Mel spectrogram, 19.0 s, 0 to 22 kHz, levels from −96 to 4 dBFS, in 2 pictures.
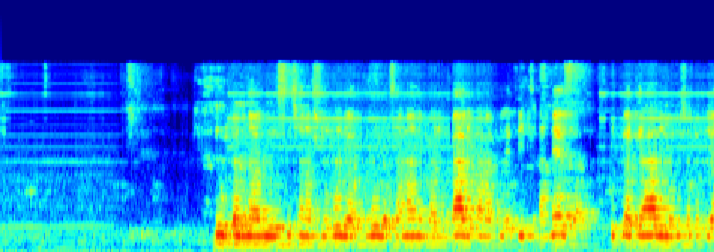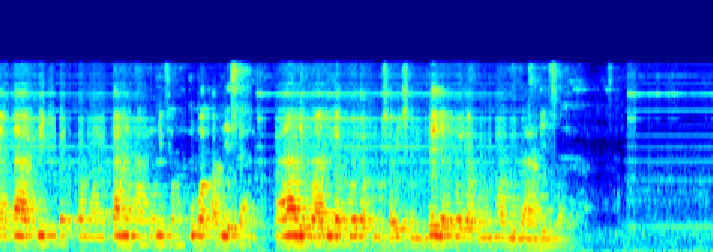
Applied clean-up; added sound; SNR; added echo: neural separator model SepFormer DNS4.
